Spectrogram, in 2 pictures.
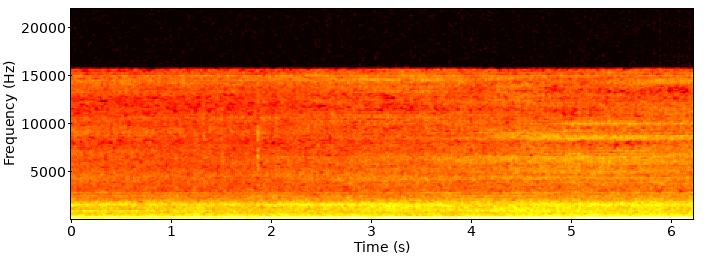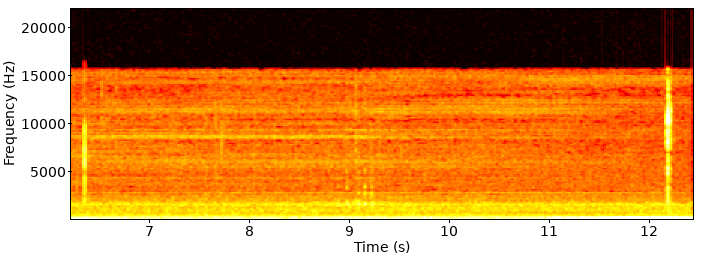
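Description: Near silence: faint room tone and hiss, with a brief low hum about halfway through.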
